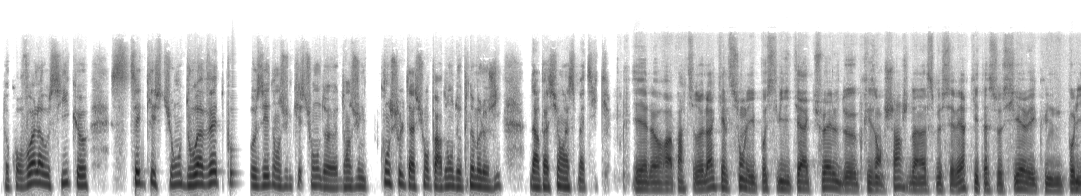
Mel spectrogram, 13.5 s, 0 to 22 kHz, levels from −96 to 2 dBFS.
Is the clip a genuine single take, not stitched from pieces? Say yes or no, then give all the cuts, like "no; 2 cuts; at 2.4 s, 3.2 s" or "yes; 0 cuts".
no; 1 cut; at 7.8 s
